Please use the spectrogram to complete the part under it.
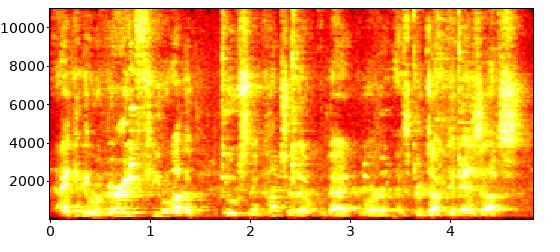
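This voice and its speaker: Man in his 60s telling stories at a banquet, stumbles and chuckles, echoey, clear kitchen noise behind. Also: a little high, animated. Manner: storytelling, chuckling, halting restarts. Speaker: speaker giving a tribute talk. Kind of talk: anecdotal tribute speech. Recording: echoey room, distant mic, kitchen clatter.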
